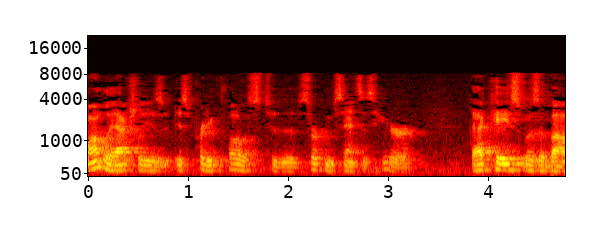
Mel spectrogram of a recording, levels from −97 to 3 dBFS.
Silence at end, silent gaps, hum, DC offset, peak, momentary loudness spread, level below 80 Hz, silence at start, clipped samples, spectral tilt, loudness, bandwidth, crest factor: 0 s; none; none; under 0.1%; -12 dBFS; 12 LU; -64 dBFS; 0 s; under 0.1%; -5.5 dB/octave; -32 LUFS; 8.4 kHz; 20 dB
